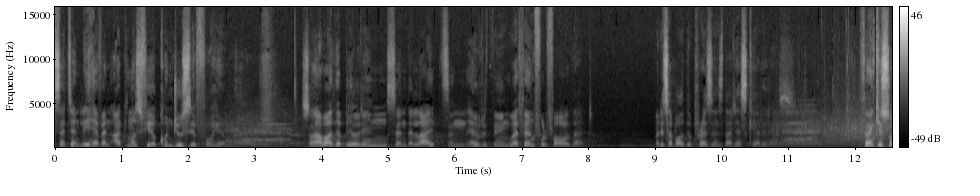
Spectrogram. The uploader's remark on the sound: preached at Grace Bible Church Pimville on the 01st of October 2023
